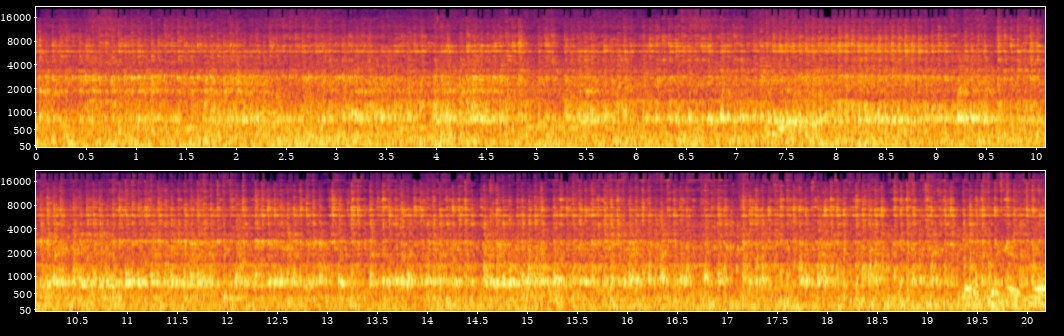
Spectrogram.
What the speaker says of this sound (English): and they're drilling over here.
